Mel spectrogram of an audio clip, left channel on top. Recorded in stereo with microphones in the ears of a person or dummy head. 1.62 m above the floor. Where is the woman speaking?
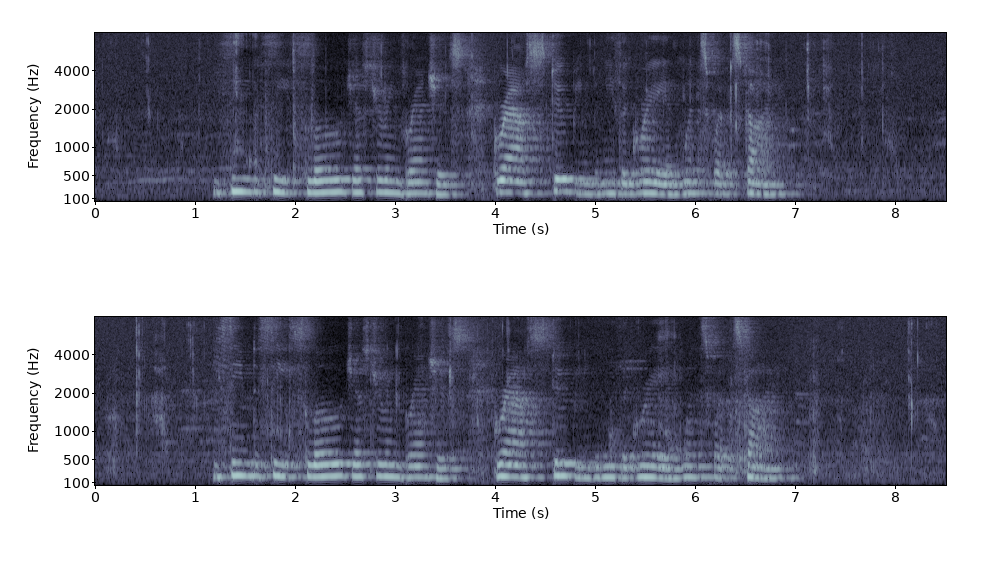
35° right (ahead or behind), 1.2 m; by 7.0 s 85° left, 2 m.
